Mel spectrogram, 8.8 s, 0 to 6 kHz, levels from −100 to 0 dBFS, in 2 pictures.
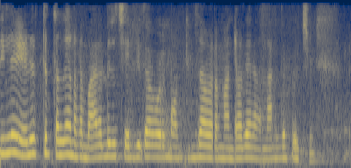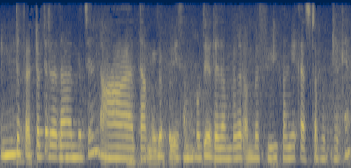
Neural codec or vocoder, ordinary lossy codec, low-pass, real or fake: codec, 16 kHz, 1 kbps, X-Codec, HuBERT features, trained on general audio; MP3, 32 kbps; 5.4 kHz; fake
